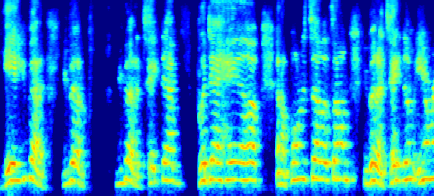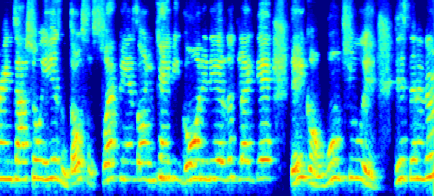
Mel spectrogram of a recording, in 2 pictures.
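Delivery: a hint of a scolding father laying down the rules; father's warning. Dad tells his daughter how to dress for court, mildly stern.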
